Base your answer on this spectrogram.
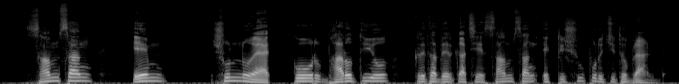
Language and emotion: Bengali, neutral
